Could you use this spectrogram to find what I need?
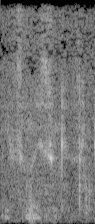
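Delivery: soft giggly whisper. Acted. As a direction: whisper it like a secret. Comment after kissing noise.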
